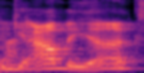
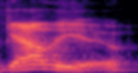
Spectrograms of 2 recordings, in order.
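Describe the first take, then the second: First: The word ends with an audible x sound. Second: The word ends without any x sound. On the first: The speaker calls it wrong. "it's not X. You don't say Galmiux" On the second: The speaker calls it right. "It's Galmiu"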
